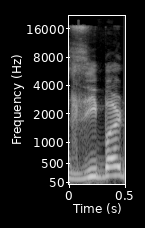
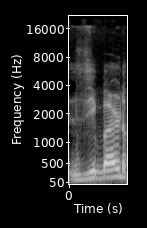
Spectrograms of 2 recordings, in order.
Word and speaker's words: gibbered: यहाँ पे जीबर्ड इसको पढ़ेंगे, GIBBERED, जीबर्ड पढ़ेंगे। जीबर्ड का मतलब होता है बड़बड़ाना।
